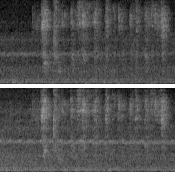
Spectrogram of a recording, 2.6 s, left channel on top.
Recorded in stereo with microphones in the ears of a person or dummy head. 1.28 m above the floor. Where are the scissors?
45° right (ahead or behind), 1.4 m.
